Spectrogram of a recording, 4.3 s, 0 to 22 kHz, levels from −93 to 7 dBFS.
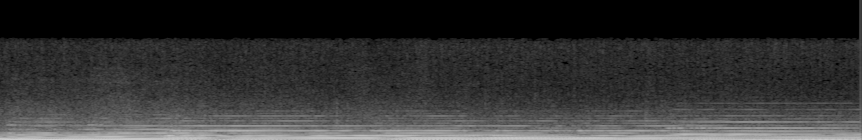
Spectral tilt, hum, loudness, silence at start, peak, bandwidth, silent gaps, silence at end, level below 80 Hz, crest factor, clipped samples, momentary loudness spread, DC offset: -9 dB/octave; none; -19 LUFS; 0 s; -8 dBFS; 7 kHz; none; 0 s; -32 dBFS; 10 dB; under 0.1%; 4 LU; under 0.1%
